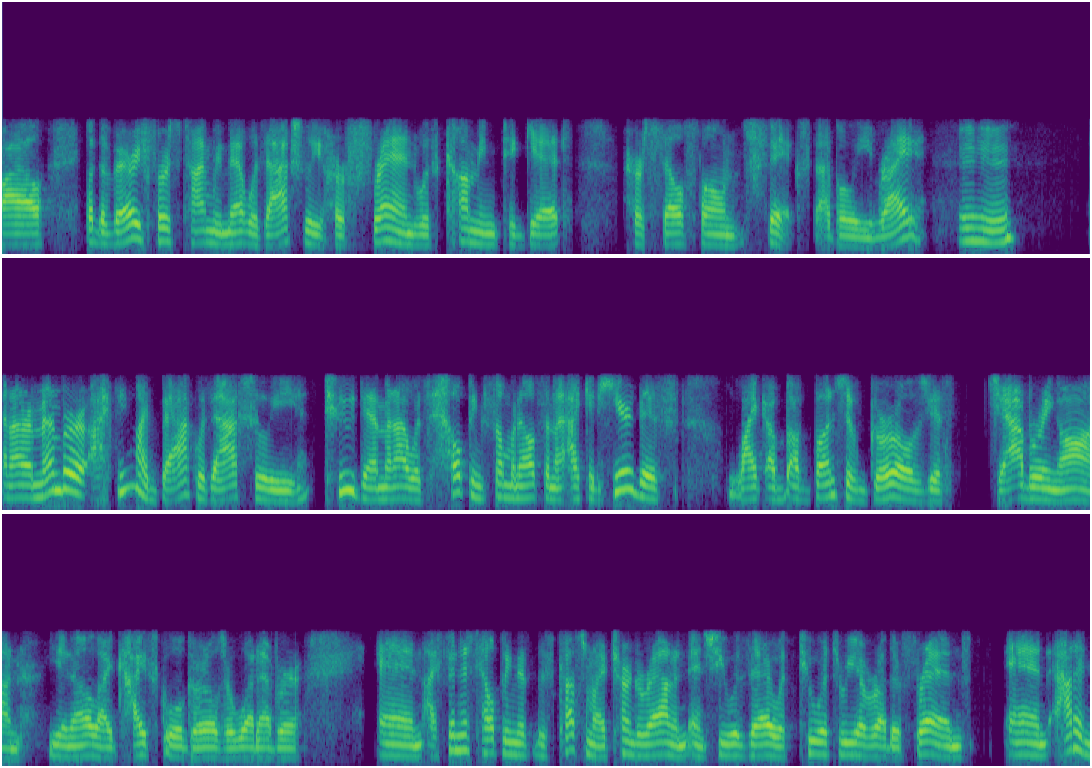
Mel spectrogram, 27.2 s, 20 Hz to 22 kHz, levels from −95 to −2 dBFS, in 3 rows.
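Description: From start to end the speech carries G.729 codec damage: nothing above 3.8 kHz, a line band of roughly 250 Hz to 3.7 kHz, and a plainly rough, synthetic texture. The voice is rebuilt from a filter and sparse pulses, which fits G.729A at 8 kbit/s.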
